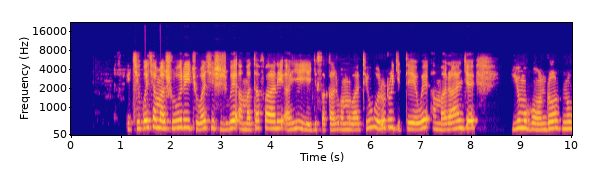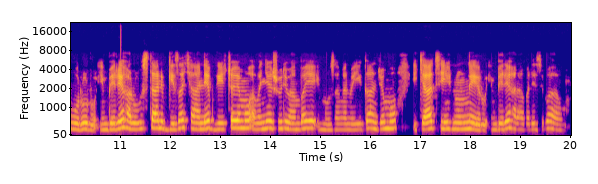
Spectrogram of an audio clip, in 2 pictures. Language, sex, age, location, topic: Kinyarwanda, female, 50+, Nyagatare, education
